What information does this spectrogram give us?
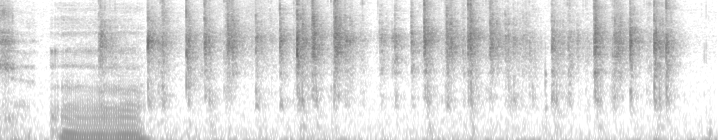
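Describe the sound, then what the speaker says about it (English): Rapid clicking of keys on a computer keyboard while entering text for a news story, steady irregular taps close up after a brief low tonal sound at the start. "I'll type in something"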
